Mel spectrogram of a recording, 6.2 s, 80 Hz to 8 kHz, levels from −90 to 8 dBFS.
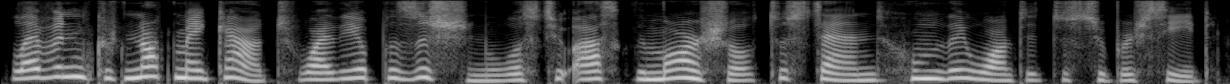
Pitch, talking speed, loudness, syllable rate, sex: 250 Hz, 195 wpm, -18 LUFS, 4.8 syllables/s, female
